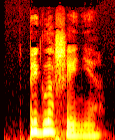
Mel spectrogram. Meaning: 1. invitation (act of inviting) 2. invitation (document containing an invitation)
- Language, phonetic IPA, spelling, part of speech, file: Russian, [prʲɪɡɫɐˈʂɛnʲɪje], приглашение, noun, Ru-приглашение.ogg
